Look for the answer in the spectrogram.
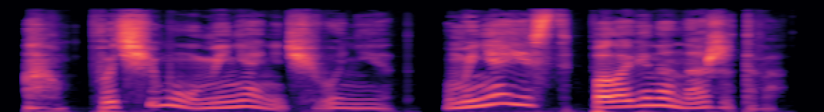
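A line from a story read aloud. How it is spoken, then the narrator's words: Calm reply. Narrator (Russian): откликаюсь спокойно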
